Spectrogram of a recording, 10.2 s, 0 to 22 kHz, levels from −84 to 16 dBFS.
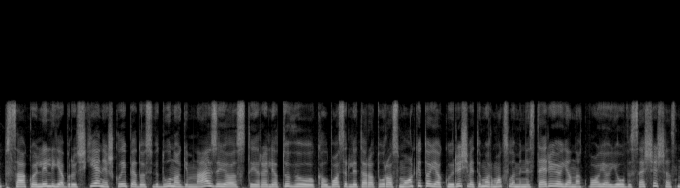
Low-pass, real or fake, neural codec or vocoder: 9.9 kHz; real; none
